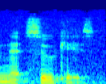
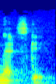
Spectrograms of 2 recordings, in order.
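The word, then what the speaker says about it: netsuke: me up and say I've got a few nukis it's all in the pronunciation because because it's spelled that way it's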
